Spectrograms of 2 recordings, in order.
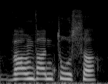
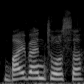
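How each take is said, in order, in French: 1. Le nom commence par un son V. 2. Le nom commence par un son B. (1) "les gens qui sont pas d'ici, ils vont te dire"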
